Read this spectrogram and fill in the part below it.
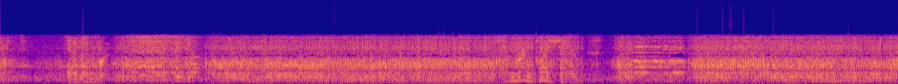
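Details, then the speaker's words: RCA Institutes AM tube radio: a steady thin squeal sits over the station audio as it tunes between stations, picking up with just a wire antenna; oscillation, cause not yet traced. "but we still have this [Music] oscillation"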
